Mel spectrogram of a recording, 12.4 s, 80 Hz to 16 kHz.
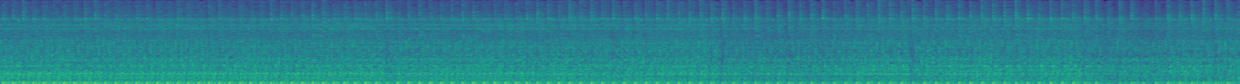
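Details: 1970 John Deere 140 H3 garden tractor single-cylinder after head gasket replacement (old one leaked severely): steady even thump holding idle speed without stumbling or ticking, quiet, burning off some oil; normal idle.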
